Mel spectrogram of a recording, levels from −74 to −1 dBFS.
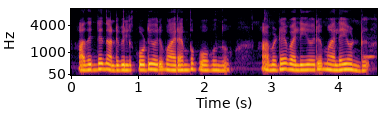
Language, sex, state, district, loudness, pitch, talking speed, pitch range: Malayalam, female, Kerala, Kollam, -15 LUFS, 190 Hz, 115 wpm, 185-205 Hz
